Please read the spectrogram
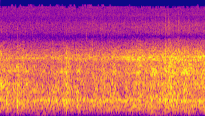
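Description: Small diesel shunting locomotive rolling slowly along the track with its engine running steadily and its wheels clicking over the rails.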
